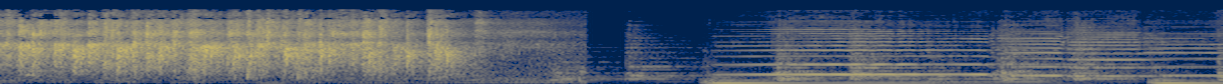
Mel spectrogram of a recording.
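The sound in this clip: Applause from an audience at the end of a talk: dense, loud clapping for several seconds, then an abrupt switch to music.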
